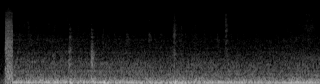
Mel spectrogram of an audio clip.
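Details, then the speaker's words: BMW X5 under way: deep steady drivetrain rumble with loose knocks; the propshaft centre bearing has failed and is barely hanging on, needing the prop removed and bearing replaced. "mate sounds like the prop Shop's falling off this [ __ ] car so it's the prop shaft bearing in the center of the car and it's basically not even hanging on anymore"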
